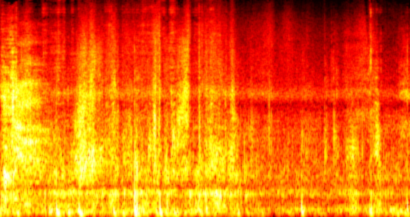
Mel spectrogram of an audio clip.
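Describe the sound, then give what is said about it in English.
A steady series of hard, clopping footsteps of someone approaching, each step a sharp knock over a dull background rumble, with no one speaking. “I hear someone coming.”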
